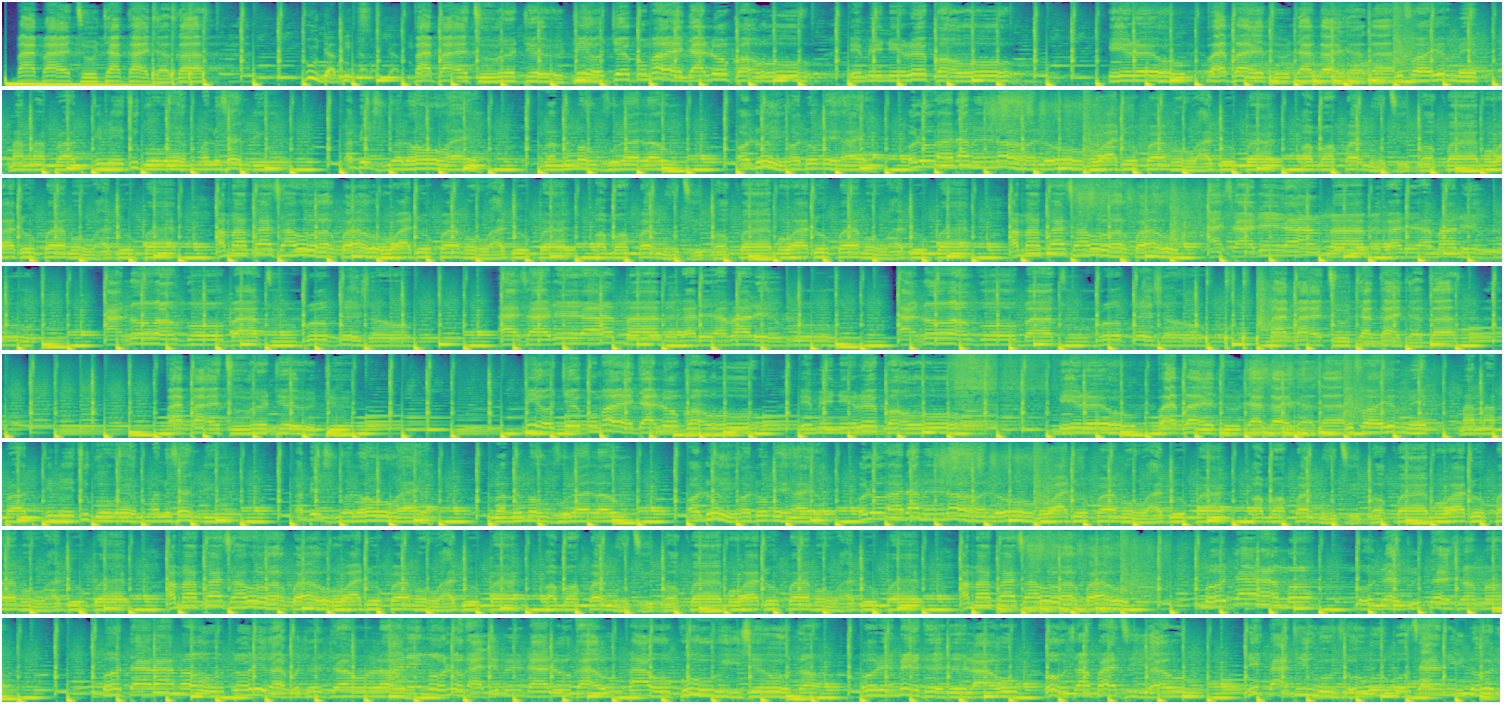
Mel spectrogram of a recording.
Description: Nigerian / African Music
Genre: Afrobeats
